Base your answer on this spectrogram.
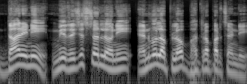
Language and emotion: Telugu, neutral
